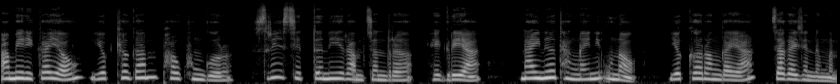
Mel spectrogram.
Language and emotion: Bodo, neutral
